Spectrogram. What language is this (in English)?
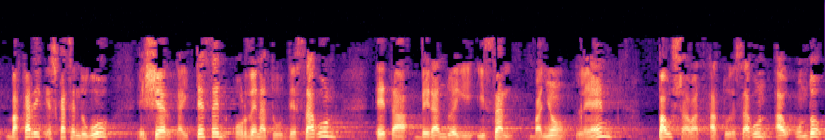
Basque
